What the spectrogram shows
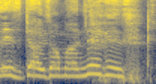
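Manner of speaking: play-acted, held-back high yell. Telling a story about a night at a bar, quoting a guy, retelling a scream. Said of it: "he screams like".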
